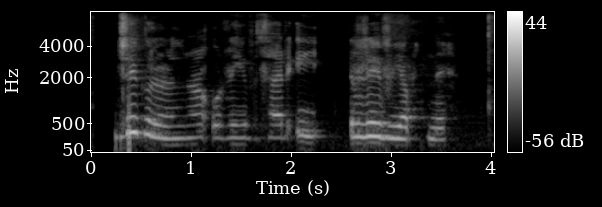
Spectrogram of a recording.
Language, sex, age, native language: Icelandic, male, 11, Icelandic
